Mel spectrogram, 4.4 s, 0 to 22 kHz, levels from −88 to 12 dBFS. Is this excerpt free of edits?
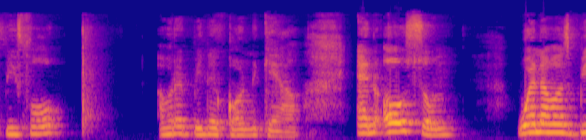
yes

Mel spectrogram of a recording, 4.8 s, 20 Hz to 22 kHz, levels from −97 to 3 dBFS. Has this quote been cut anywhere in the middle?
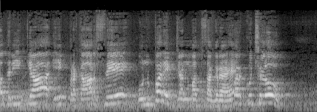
yes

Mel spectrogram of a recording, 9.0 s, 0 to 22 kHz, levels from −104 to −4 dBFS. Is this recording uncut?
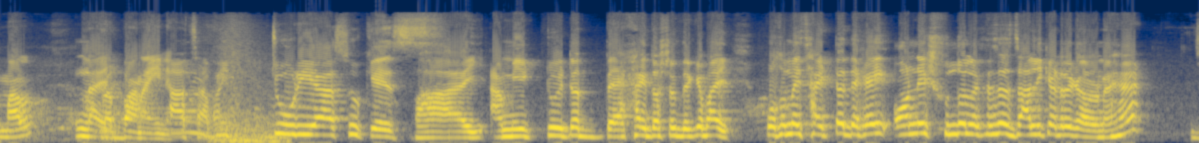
no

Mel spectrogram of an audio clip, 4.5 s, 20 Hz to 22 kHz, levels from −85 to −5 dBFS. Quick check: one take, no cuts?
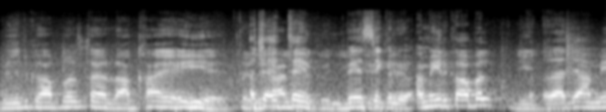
yes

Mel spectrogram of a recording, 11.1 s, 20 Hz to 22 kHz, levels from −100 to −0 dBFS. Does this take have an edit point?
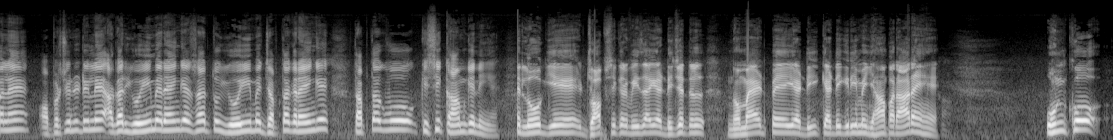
yes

